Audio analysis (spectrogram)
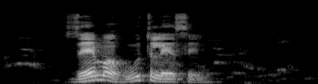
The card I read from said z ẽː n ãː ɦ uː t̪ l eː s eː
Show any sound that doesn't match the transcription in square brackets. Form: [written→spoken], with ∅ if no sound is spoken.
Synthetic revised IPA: z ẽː [n→m] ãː ɦ uː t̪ l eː s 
